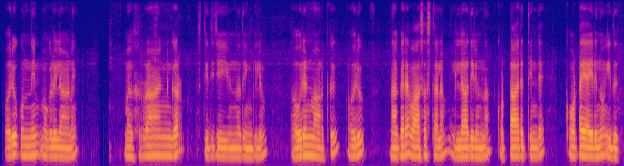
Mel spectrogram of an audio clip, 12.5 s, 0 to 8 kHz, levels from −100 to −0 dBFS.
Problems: low volume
